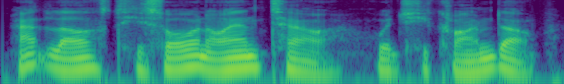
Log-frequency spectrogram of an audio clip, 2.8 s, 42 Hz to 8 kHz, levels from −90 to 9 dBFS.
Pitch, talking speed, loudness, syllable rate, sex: 100 Hz, 235 wpm, -16 LUFS, 5.4 syllables/s, male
